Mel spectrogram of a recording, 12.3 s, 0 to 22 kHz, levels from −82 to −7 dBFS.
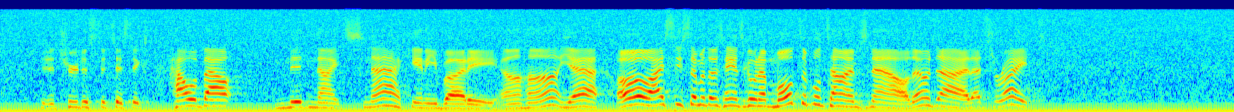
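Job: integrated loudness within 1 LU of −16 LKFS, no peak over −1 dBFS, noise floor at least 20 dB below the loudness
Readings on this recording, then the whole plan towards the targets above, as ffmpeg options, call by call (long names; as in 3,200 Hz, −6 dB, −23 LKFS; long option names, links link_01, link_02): mains hum 60 Hz; hum harmonics up to 300 Hz; level of the hum −32 dBFS; background noise floor −32 dBFS; target noise floor −43 dBFS; integrated loudness −22.5 LKFS; sample peak −6.0 dBFS; target loudness −16.0 LKFS
→ -af "bandreject=frequency=60:width_type=h:width=6,bandreject=frequency=120:width_type=h:width=6,bandreject=frequency=180:width_type=h:width=6,bandreject=frequency=240:width_type=h:width=6,bandreject=frequency=300:width_type=h:width=6"
-af "afftdn=noise_reduction=11:noise_floor=-32"
-af "volume=6.5dB,alimiter=limit=-1dB:level=0:latency=1"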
